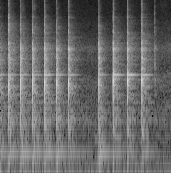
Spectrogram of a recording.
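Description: A hammer taps a flathead screwdriver set in a notch on a bicycle's four-stroke motor part, making about eleven sharp metallic taps. They come in an even run of six, a short pause, then five more, close and clear.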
